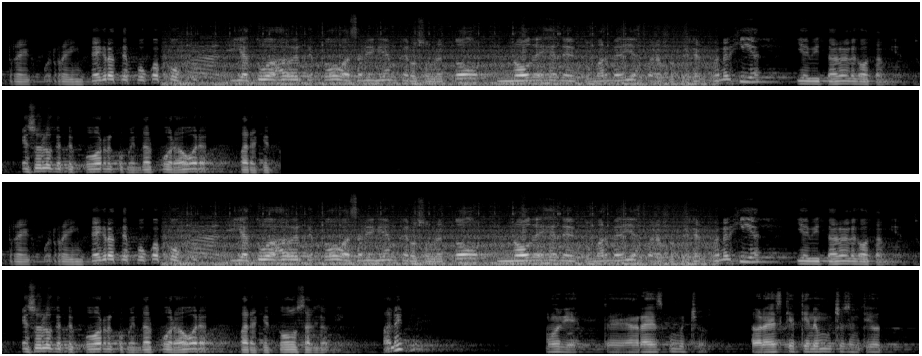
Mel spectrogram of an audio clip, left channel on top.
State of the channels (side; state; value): left; drops out; at 12.0 s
